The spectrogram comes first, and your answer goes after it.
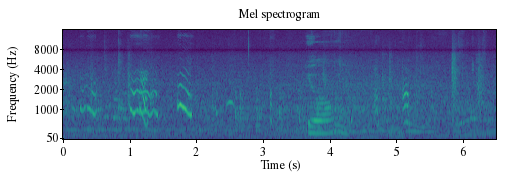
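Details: Newborn Shih Tzu and Pomeranian crossbreed puppies, hungry and pushing their way to nurse, giving thin high whines and squeaky rising-falling whimpers in short bursts, with a person speaking softly in the background.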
